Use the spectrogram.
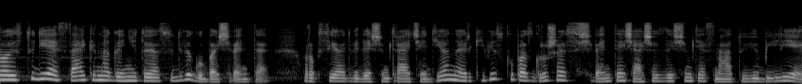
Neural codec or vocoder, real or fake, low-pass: none; real; 7.2 kHz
